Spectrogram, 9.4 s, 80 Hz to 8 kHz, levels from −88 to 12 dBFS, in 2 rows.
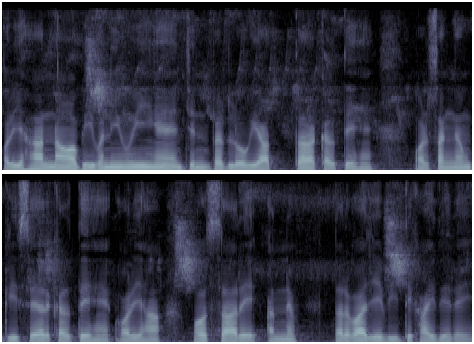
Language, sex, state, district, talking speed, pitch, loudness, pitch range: Hindi, male, Uttar Pradesh, Varanasi, 190 wpm, 115 Hz, -29 LUFS, 115-120 Hz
